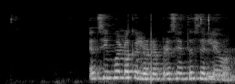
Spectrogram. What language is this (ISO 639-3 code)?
spa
